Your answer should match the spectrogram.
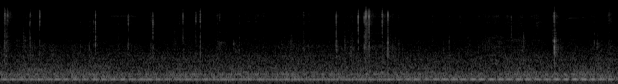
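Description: Faint scattered clicks and scrapes of plastic being handled as a trading card is slid into a rigid clear plastic card holder, over a steady low hum.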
